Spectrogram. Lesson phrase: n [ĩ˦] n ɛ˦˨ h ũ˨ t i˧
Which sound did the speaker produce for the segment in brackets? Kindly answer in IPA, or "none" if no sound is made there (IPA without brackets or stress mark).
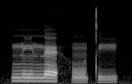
ĩ˦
